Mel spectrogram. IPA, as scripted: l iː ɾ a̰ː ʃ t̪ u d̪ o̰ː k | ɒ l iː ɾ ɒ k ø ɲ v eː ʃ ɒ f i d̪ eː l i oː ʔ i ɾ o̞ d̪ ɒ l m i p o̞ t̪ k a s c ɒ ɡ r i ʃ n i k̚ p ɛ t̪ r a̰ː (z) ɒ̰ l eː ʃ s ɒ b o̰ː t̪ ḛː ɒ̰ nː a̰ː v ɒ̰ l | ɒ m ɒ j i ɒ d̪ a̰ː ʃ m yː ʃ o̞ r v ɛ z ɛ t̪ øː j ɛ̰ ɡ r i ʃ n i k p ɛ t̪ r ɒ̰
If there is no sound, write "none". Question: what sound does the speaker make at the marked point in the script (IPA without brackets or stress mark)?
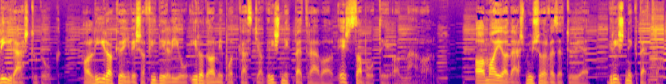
v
